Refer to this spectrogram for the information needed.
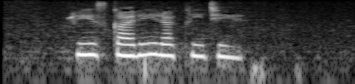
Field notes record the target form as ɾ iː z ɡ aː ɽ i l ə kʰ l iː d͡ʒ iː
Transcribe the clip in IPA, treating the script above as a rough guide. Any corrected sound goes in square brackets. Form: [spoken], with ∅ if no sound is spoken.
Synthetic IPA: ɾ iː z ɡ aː [ɾ] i [ɾ] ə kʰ l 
